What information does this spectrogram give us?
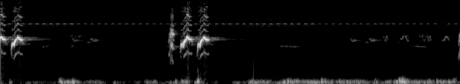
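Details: Sooty-headed bulbul calling rivals: short bright two-note chirps come roughly every two seconds, over a faint low rumble of background noise.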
